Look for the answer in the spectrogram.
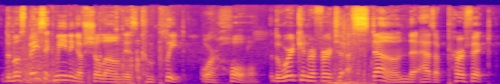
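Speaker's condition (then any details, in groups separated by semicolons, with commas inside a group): No condition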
